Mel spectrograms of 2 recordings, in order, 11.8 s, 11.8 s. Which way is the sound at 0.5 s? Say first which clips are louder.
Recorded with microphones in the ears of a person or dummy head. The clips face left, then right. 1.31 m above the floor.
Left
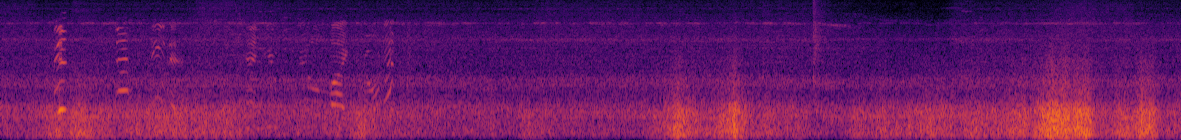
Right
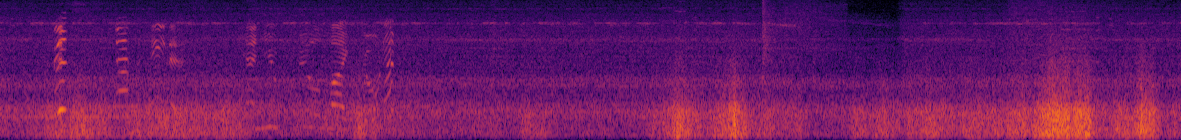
Even; 15° right (ahead or behind).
